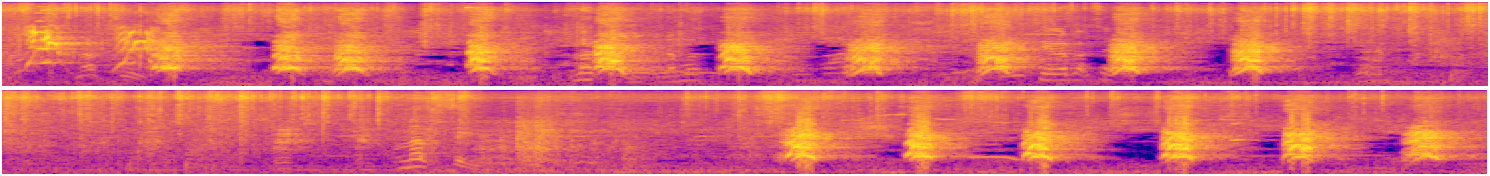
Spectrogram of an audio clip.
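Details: Grey sable Belgian Malinois barking at a stud service in Bisal, Manaoag, Pangasinan: a long run of regular, sharp barks roughly every half second, then a quiet pause of a few seconds, then another run of barks.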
